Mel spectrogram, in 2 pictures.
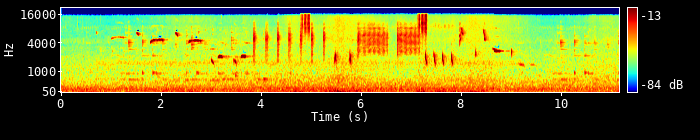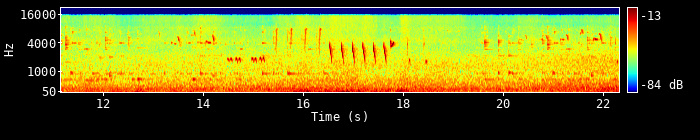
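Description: Small wild birds chirping and trilling: scattered short high chirps and quick trills of rapid repeated notes, busiest in the first nine seconds and again around sixteen to eighteen seconds in. A brief high hiss sounds about six to seven seconds in.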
